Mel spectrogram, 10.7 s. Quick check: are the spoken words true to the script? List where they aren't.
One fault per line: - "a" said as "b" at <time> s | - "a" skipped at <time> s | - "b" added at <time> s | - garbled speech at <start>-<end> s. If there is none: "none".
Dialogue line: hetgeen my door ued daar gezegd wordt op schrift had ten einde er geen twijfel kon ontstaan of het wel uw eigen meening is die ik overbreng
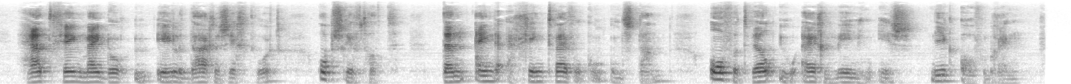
none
